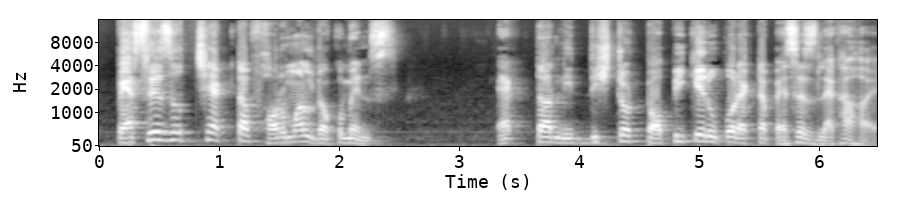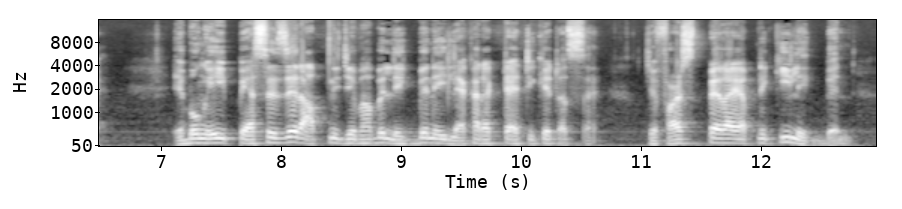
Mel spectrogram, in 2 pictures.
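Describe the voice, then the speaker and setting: Vocal fry colors a man's medium-pitched voice, which shows ordinary pitch variation. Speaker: exam prep tutor. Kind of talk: webinar lecture. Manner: conversational.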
